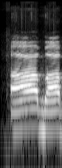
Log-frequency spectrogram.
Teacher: 5 الف کی مقدار سے کھینچ کر پڑھے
